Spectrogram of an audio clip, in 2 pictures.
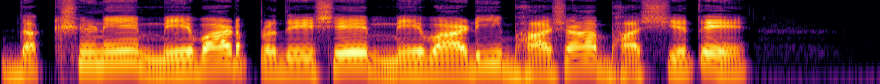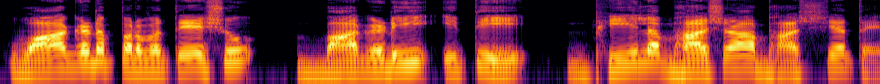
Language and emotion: Sanskrit, neutral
